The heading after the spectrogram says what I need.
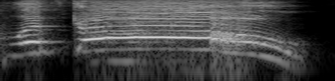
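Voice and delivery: loud, high cheer to kick off; excited shout. Real, not acted. Streamer cheering loudly to start the live. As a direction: hype up the viewers with a shout.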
